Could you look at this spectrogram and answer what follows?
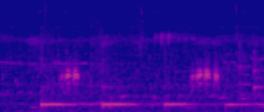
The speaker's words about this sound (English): One of the most extraordinary recent finds is this. Nasica petrachus, never before filmed. The purple frog.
